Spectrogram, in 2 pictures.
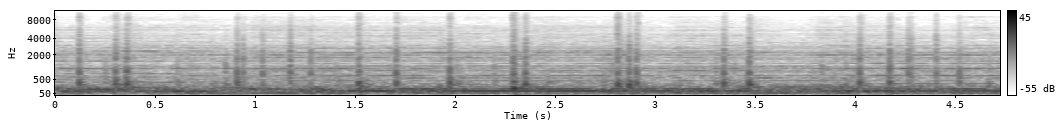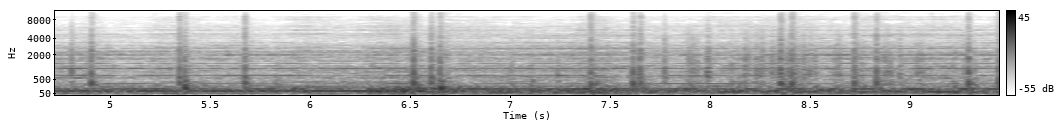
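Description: Fireworks going off in quick succession, sharp bangs and crackles several times a second, with music playing loudly underneath.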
